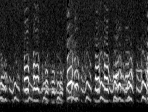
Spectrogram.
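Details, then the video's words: Bar-tailed godwits calling, a dense run of nasal, harmonic, wavering notes given in quick overlapping bursts, several birds apparently chattering together with hardly a pause. "Tiếng Chim Choắt Đuôi Vằn"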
